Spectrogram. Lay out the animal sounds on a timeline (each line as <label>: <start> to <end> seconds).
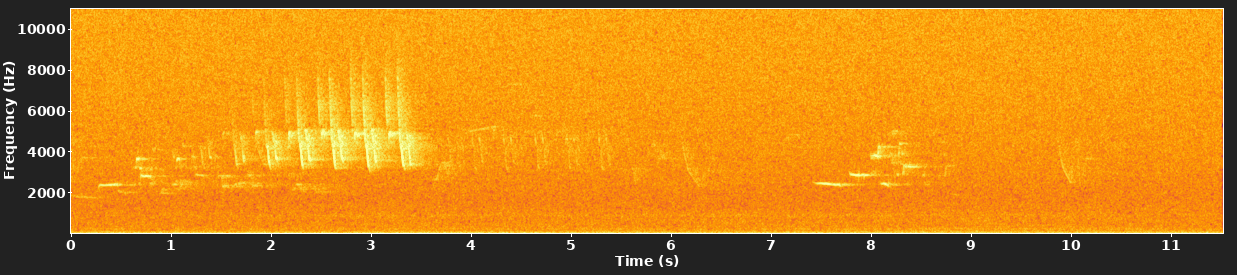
Hermit Thrush (Catharus guttatus): 0.0 to 1.1 seconds
Blue-headed Vireo (Vireo solitarius): 0.0 to 11.5 seconds
American Robin (Turdus migratorius): 0.7 to 2.5 seconds
Ovenbird (Seiurus aurocapilla): 1.2 to 5.6 seconds
Hermit Thrush (Catharus guttatus): 3.9 to 4.6 seconds
Hermit Thrush (Catharus guttatus): 7.4 to 8.6 seconds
